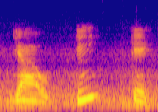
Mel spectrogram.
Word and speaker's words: yautique: Recuerda que en el náhuatl las palabras se acentúan en la penúltima sílaba. Yautique.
